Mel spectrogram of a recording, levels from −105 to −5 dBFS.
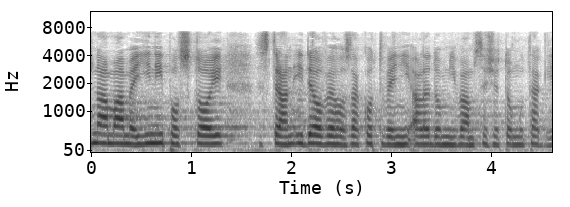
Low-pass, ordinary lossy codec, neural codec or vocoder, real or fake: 7.2 kHz; AAC, 48 kbps; none; real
